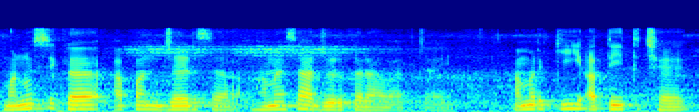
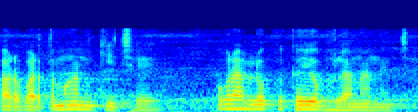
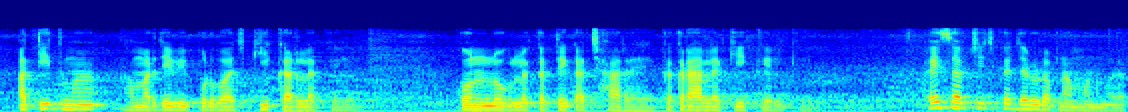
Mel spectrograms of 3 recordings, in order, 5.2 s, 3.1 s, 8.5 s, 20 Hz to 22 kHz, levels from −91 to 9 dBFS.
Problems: background sounds at intervals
